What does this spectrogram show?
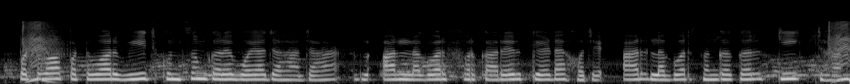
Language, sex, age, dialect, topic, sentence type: Magahi, female, 18-24, Northeastern/Surjapuri, agriculture, question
